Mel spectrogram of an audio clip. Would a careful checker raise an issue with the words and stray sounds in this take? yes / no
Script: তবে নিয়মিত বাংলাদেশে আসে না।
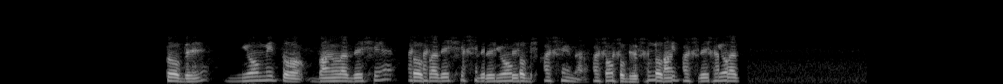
yes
